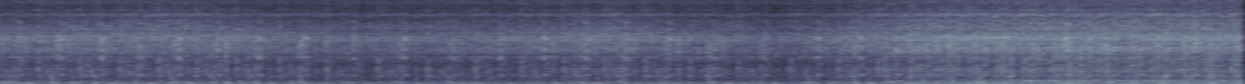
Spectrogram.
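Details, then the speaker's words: Restored Singer clamshell foot pedal after adjustment, four carbons removed: fast, even needle chatter over a smooth motor whir that builds steadily; the motor now starts earlier and speed is less touchy and easier to control. "that's good and they have a little more range of motion at each speed you know it's not so touchy I get it going here and then it's going to start will slow it's easier to control the speed"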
